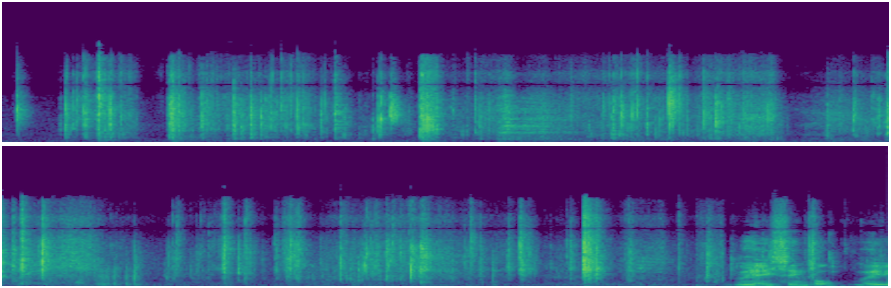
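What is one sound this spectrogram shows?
Adhesive tape tears and crinkles as it is pulled off a roll.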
